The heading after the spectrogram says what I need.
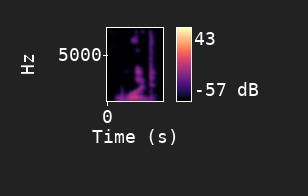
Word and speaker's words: would: Another time when the letter L is not pronounced is when we have the letters U, L, D. For example, the word would, could, should. In these cases, again, the L is completely silent.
